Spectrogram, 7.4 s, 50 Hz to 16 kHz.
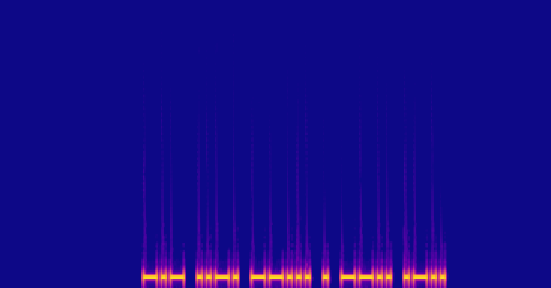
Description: Morse code, heard as a keyed tone, about 21 wpm, 700 Hz. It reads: KF7EZL
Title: USA Call Signs - 6 Characters - Repeated 2x - 20wpm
